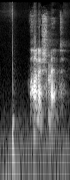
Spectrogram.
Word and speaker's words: punishment: Punishment. Punishment. तो देखिए ये लोग ऑलमोस्ट फनिशमेंट बोल देता है, तो फनिशमेंट बोलने की जरूरत नहीं है। वी can still pronounce this as पनिशमेंट।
